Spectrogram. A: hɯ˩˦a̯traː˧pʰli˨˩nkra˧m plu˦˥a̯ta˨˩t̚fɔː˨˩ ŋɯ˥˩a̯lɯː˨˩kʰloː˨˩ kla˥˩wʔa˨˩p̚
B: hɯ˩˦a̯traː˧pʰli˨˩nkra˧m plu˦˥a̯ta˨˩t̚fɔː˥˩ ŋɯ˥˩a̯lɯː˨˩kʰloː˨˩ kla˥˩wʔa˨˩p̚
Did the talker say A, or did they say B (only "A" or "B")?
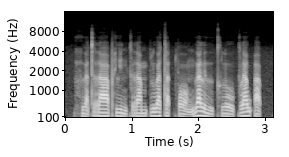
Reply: A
